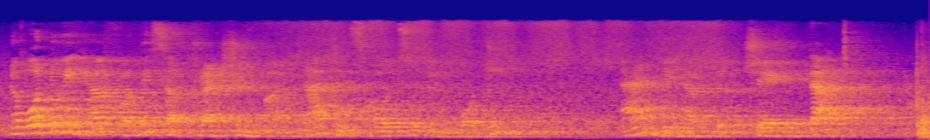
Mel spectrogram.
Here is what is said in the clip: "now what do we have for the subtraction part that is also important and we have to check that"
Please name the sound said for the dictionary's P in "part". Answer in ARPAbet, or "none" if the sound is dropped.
B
